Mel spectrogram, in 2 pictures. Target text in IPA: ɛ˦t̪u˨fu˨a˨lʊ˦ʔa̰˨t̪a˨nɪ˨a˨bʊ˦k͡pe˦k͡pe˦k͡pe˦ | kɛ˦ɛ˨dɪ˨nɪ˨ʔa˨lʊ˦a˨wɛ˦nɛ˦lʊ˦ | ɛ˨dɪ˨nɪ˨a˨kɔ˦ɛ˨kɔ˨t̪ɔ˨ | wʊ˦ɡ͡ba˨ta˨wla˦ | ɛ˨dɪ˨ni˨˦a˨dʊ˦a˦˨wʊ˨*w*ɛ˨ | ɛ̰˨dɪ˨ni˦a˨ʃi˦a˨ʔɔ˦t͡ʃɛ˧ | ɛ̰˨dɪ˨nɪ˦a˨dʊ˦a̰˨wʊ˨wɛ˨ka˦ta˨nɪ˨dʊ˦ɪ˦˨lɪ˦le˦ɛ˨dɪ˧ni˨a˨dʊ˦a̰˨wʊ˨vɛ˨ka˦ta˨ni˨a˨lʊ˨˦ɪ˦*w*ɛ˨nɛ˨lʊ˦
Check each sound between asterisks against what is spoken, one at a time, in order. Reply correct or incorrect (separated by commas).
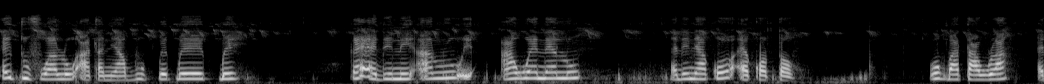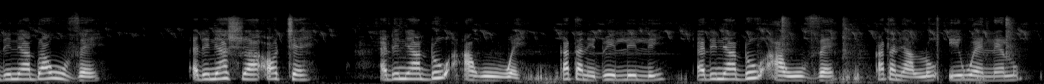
incorrect, correct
